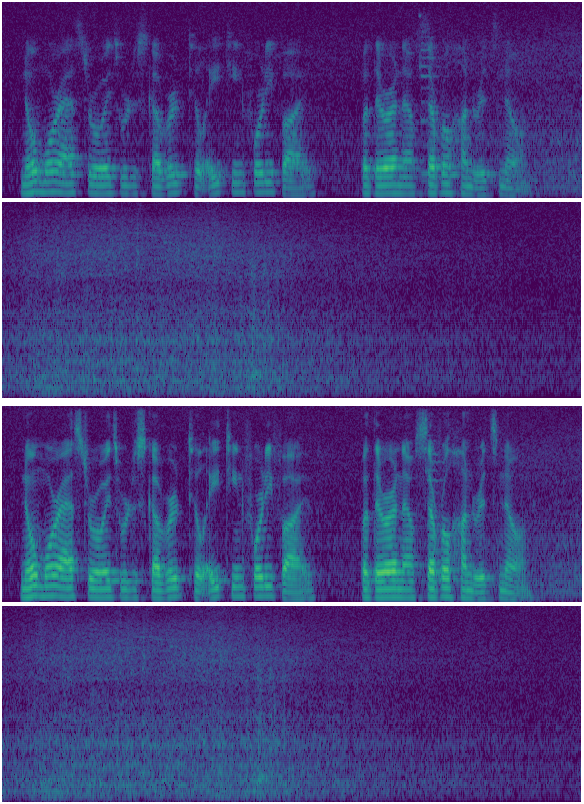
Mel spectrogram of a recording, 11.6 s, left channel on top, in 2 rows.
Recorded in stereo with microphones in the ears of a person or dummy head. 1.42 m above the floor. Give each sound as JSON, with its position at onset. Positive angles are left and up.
{"t": 0.2, "sound": "a man speaking", "side_deg": -75, "distance_m": 0.7}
